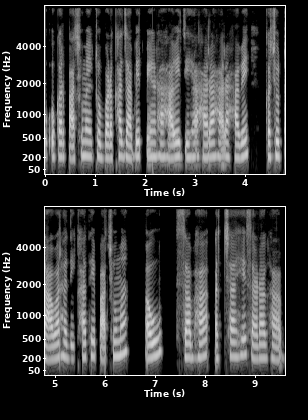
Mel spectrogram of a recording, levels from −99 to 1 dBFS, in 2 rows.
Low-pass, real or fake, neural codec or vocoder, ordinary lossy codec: none; real; none; none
